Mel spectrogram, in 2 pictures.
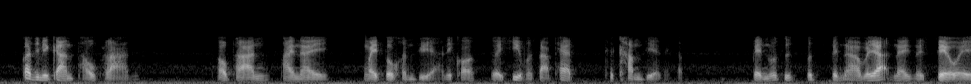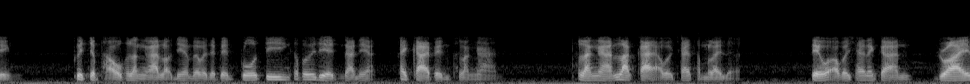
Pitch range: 80-95 Hz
